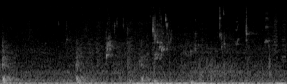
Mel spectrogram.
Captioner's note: splashing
